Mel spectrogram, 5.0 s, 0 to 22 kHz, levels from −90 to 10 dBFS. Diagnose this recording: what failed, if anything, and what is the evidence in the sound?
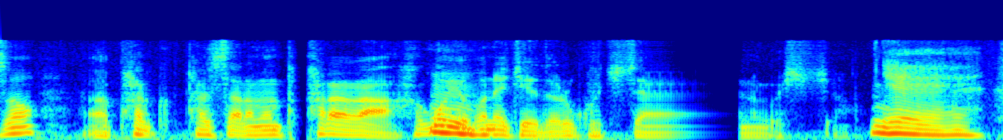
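A short stall from a late packet hits at 1.46 to 1.69 s. It is a network and jitter-buffer fault. A packet arrived late and the buffer ran dry. The receiver held the last sound for about 74 ms, then resumed where it left off. Nothing is lost.

A call audio freeze runs from 3.24 to 3.72 s. The last sound stretches into a fading buzz and then about 150 ms of silence. Roughly 450 ms of time is inserted, with nothing missing. The likely cause is packets held up on the network, emptying the jitter buffer. The band stops at 8 kHz throughout, which fits a G.722 wideband call path.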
